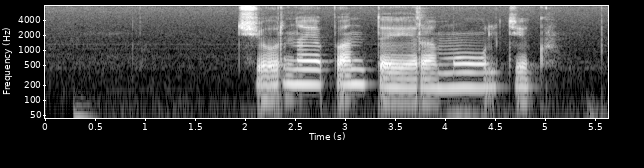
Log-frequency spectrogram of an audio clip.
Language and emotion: Russian, sad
